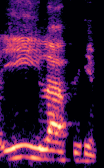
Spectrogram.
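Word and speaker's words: إيلافهم: huruf ya' sama sekali tapi ia diucapkan ketika kita membaca ilafihim ya pasti kita membacanya dengan mad ya padahal disitu tidak ada huruf ya Jadi ia termasuk huruf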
